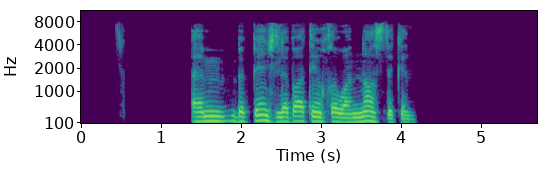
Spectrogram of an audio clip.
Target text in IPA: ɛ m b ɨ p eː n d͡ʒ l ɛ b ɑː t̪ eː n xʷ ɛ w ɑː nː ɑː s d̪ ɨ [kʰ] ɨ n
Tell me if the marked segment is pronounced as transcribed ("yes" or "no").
no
